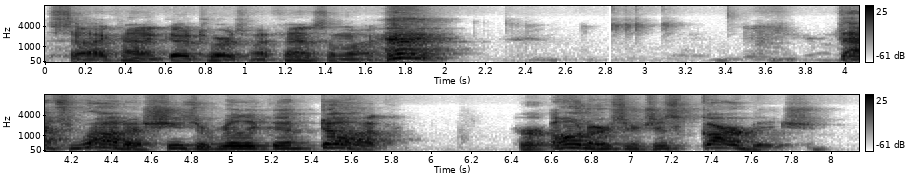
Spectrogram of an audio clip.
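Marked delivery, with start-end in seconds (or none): 1.7-7.9 loud yelling voice. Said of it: "I yelled that".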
